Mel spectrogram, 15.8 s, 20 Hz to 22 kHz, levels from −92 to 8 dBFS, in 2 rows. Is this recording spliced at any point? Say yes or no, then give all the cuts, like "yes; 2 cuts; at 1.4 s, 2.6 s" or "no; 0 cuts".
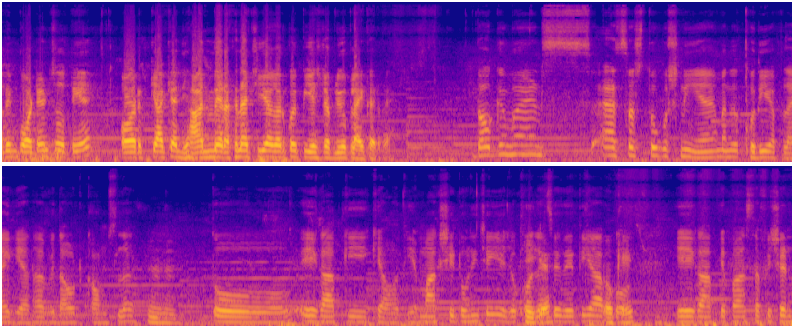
no; 0 cuts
